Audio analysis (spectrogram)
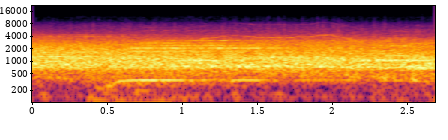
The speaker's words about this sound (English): Crowd loving it. Red shirts, orange shirts, gold shirts, all standing as the city uniforms glowing with a 23-20 lead.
